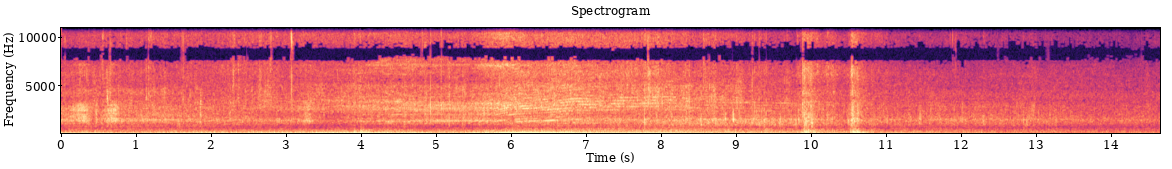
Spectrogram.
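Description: Car engine revving as its wheels spin on gravel, loudest about six seconds in, then pulling away and fading into the distance. There are two short sharp knocks just after ten seconds.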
